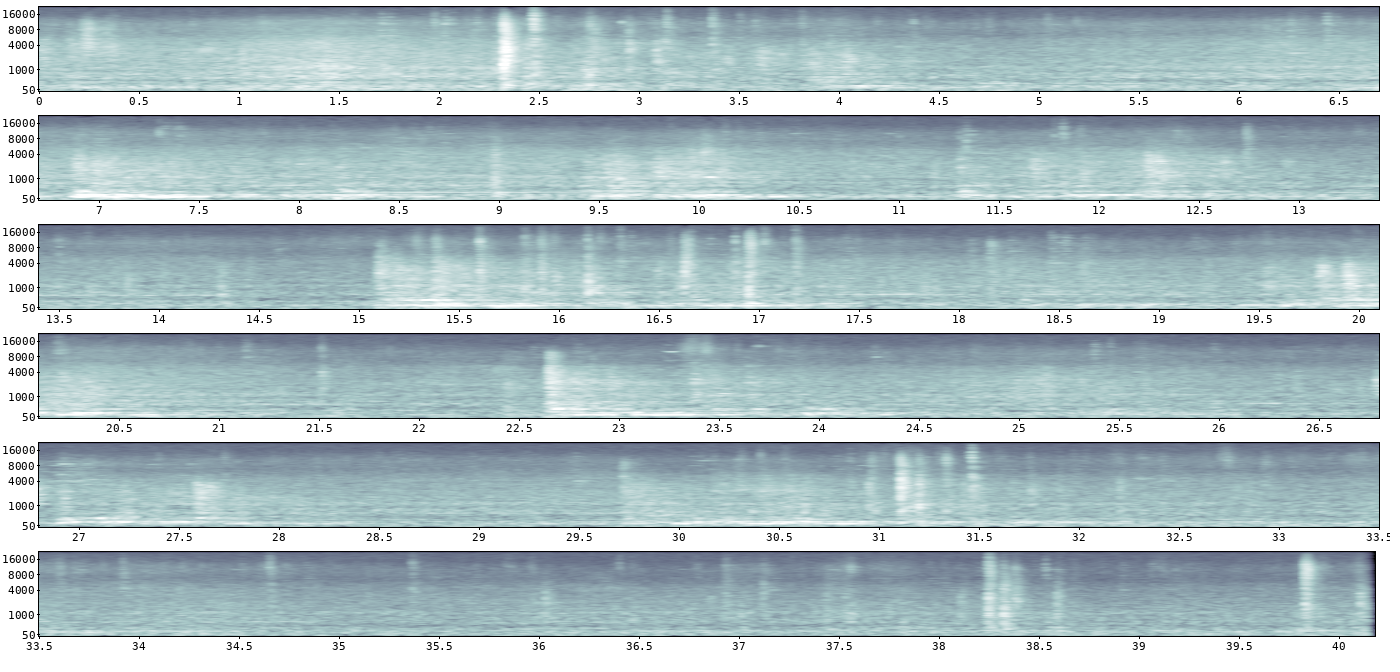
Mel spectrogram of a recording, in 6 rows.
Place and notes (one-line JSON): {"title": "鐵線里, Magong City - Wind and Banner", "date": "2014-10-23 12:37:00", "description": "Wind and Banner, At bus stop, Close to being dismantled prescription\nZoom H2n MS+XY", "latitude": "23.53", "longitude": "119.60", "altitude": "4", "timezone": "Asia/Taipei"}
